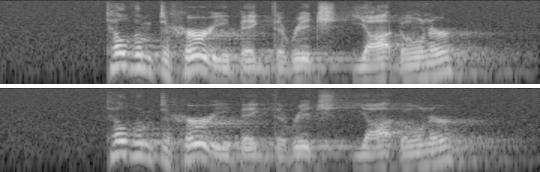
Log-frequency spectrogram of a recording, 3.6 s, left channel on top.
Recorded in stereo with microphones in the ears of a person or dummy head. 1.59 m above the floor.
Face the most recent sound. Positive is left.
turn(degrees=35)  # may be behind; listen again after turning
